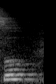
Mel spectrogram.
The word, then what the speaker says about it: 丝: of a thread, which in Chinese is sometimes pronounced si, is also a pun for thoughts or melancholy or love longing.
